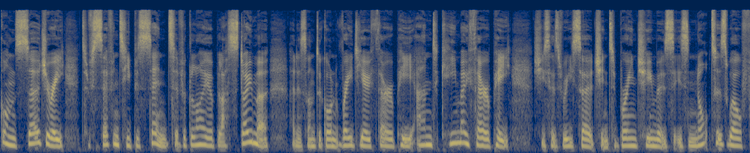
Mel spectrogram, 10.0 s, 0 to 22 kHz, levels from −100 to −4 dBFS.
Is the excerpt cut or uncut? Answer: cut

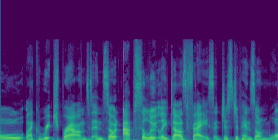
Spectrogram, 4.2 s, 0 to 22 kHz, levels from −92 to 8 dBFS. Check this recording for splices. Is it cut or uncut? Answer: cut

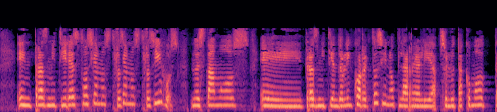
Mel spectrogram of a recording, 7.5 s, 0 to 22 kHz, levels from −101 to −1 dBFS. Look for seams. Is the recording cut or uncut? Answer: cut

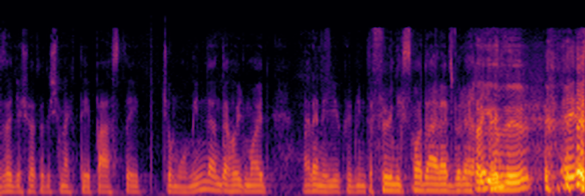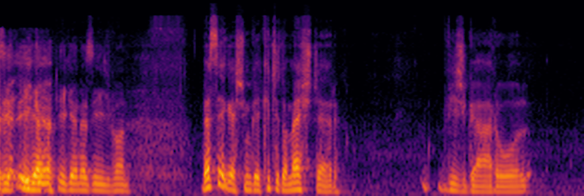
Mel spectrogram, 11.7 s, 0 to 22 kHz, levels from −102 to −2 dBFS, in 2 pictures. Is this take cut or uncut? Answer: cut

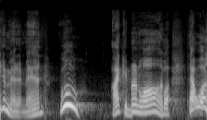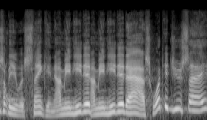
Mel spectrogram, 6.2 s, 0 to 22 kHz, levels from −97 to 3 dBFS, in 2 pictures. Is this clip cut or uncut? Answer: cut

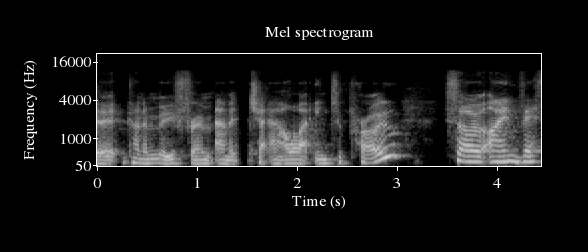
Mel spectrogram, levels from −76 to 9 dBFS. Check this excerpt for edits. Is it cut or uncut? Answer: uncut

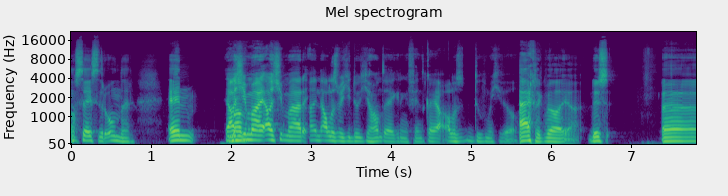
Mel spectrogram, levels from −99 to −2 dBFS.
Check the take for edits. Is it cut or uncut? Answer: cut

